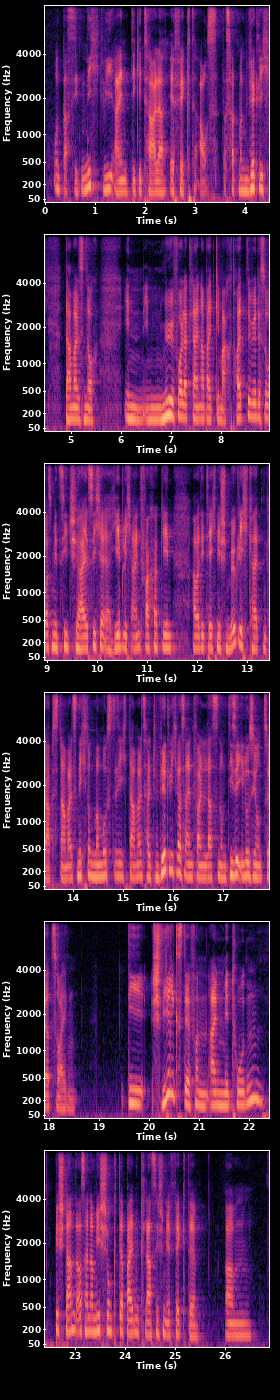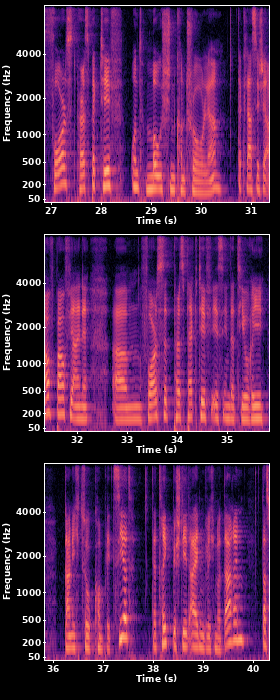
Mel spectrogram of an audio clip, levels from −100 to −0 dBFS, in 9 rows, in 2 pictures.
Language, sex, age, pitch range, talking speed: German, male, 30-49, 135-165 Hz, 140 wpm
